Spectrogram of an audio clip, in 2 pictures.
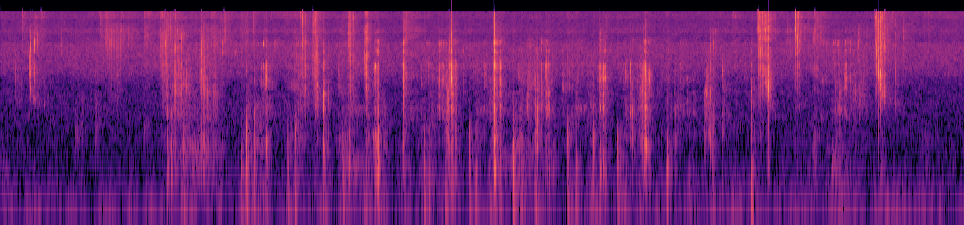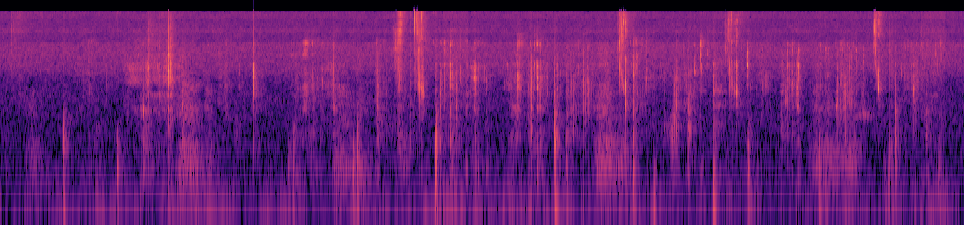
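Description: Close-miked biting and chewing of soft-baked s'more cookies filled with marshmallow. Many small crisp crunches come from the crust and crumbs, with a short lull about halfway.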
